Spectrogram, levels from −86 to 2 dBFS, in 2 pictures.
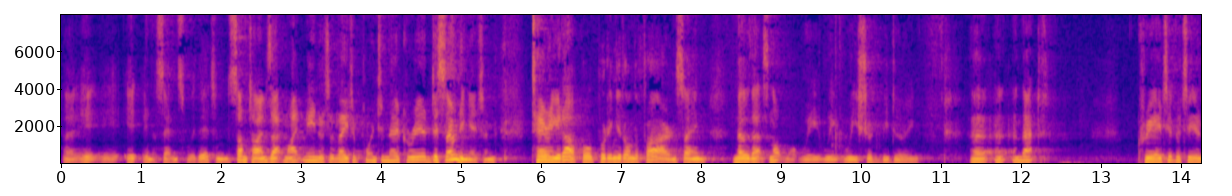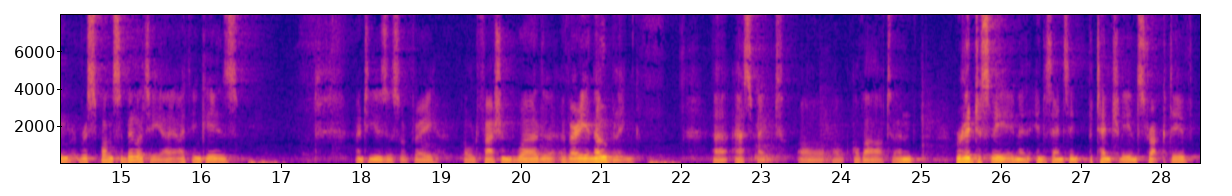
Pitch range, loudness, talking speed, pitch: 120-160 Hz, -21 LUFS, 170 wpm, 135 Hz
